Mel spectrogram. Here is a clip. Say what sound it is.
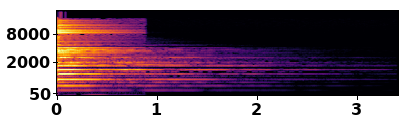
I started with a beep/sine then severely modified it to get it to a decent sounding harpsichord-like sound, or something similar.
Note: not a sample, was completely synthesised.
